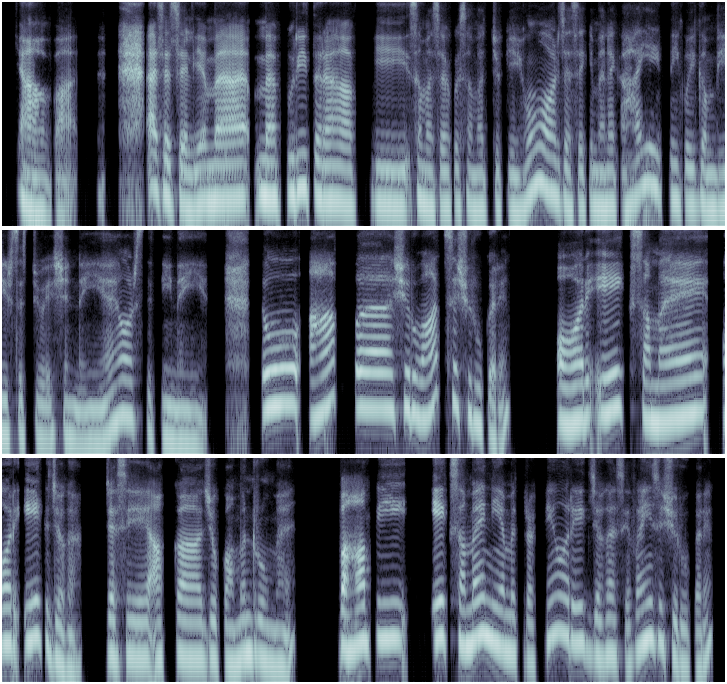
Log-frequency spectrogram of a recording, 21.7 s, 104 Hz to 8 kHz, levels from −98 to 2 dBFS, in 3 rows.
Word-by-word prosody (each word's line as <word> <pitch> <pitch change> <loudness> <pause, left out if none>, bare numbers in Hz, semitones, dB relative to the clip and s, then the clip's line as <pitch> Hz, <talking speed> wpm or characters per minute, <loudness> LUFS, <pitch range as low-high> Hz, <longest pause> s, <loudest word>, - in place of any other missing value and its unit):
क्या 175 -7 +4 0.2
बात - - -4 0.5
है। - - +7
अच्छा 190 -3 +2
चलिए 155 0 0
मैं, 170 +1 +5 0.2
मैं 180 -1 +5
पूरी 195 +2 +2
तरह 175 -3 +2
आपकी 160 +1 -2 0.3
समस्या 150 -3 -1
को 155 - -10
समझ 140 -1 -4
चुकी 140 -1 -5
हूँ 190 - 0
और 200 -2 +1
जैसे 150 -2 -4
कि 150 - -8
मैंने 150 0 -1
कहा 145 +5 -4
ये 230 +4 -2
इतनी 180 -4 -5
कोई 155 -1 -4
गंभीर 145 -2 -2
सिचुएशन 140 -1 -4
नहीं 125 0 -3
है 150 +9 -1
और 220 -1 0
स्थिति 145 -9 -6
नहीं 120 -1 -3
है। 105 - -10 0.6
तो 270 +2 +5
आप 255 +1 +3
शुरुआत 235 +4 +1
से 280 - -1
शुरू 215 -6 -1
करें - - -5 0.6
और 195 +2 +3
एक 235 +4 +1
समय 210 +3 +2 0.2
और 220 0 +3
एक 235 -1 +2
जगह 135 -7 -3 0.3
जैसे 170 -1 -1
आपका 170 +1 -1 0.2
जो 165 - -1
कॉमन 155 +3 0
रूम 160 -4 -2
है, 140 +4 -4 0.5
वहाँ 210 +2 +6
भी 240 0 0 0.3
एक 240 -1 +5
समय 230 +4 +3
नियमित 205 -7 +1
रखें 215 - -6
और 270 -3 -1
एक 225 -2 -1
जगह 180 0 -3
से 155 -3 -9
वहीं 215 +8 +1
से 230 -1 -4
शुरू 160 -8 -4
करें। 145 +9 -6
180 Hz, 175 wpm, -22 LUFS, 150-225 Hz, 0.6 s, है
